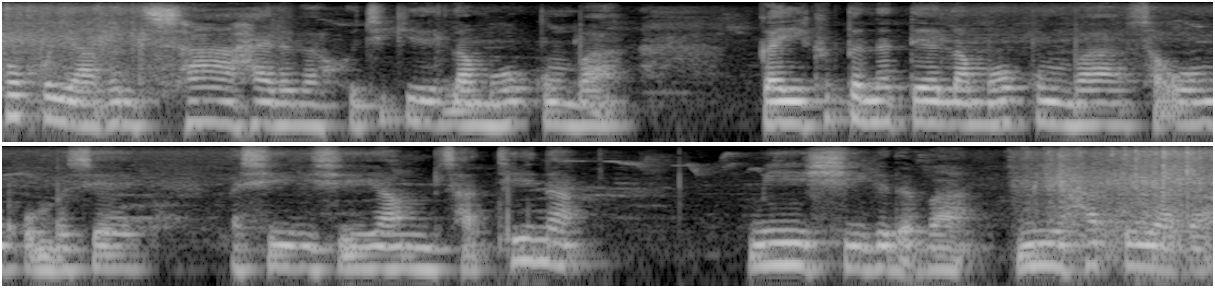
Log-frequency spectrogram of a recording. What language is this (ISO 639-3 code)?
mni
